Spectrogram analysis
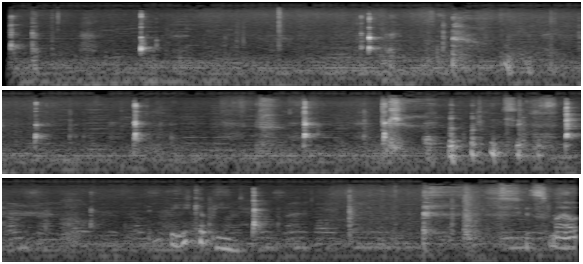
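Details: Two people both have hiccups on Christmas Eve: repeated short, sharp hiccup sounds at irregular intervals over background music.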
